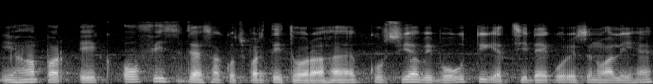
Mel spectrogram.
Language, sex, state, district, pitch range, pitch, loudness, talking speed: Hindi, male, Haryana, Charkhi Dadri, 100-115 Hz, 105 Hz, -19 LUFS, 155 wpm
